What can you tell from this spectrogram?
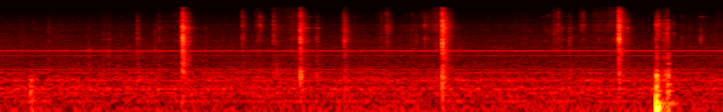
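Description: Scattered sharp clicks and taps of things being handled, about five in all, ending in a heavier knock with a dull thud. A faint steady high-pitched whine runs underneath.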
